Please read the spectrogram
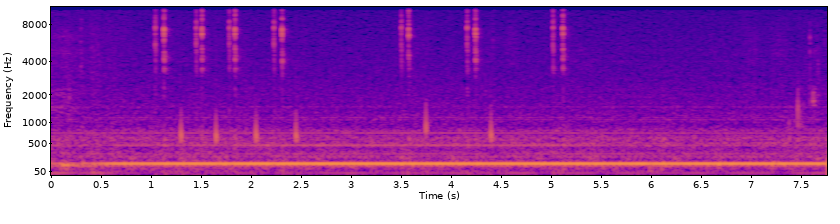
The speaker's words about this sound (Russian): Переходим на написание твита, выбираем изображение. Печатаем.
